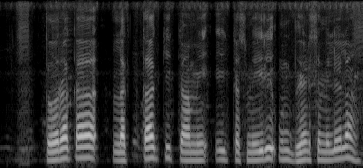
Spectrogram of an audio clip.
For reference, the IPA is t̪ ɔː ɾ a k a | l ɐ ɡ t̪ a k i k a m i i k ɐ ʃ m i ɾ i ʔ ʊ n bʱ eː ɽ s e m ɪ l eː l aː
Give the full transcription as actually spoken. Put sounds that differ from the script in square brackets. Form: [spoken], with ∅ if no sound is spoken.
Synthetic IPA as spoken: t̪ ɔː ɾ a k a | l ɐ ɡ t̪ a k i k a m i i k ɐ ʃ m [iː] ɾ i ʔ ʊ n bʱ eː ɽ s e m ɪ l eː l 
